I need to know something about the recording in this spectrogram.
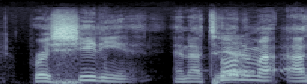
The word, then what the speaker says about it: Rashidian: I have Amir Rash- pronounce that for me, Rashidian. Rashidian, and I told Yeah.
